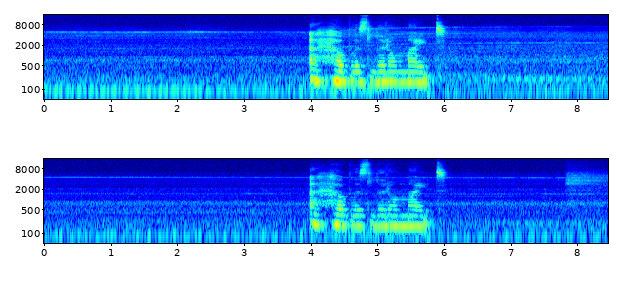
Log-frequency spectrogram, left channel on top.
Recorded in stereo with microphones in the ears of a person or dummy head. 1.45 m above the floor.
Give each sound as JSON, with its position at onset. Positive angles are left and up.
{"t": 4.0, "sound": "a woman speaking", "side_deg": 40, "distance_m": 0.8}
